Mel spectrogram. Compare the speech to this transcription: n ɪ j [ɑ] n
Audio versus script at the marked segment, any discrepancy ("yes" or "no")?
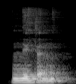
yes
